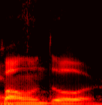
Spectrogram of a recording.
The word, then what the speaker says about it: Ballon d'Or: how to say it Ballon d'Or it's just door it's the same thing as is Spanish how are you doing without the O you just take the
